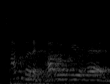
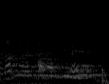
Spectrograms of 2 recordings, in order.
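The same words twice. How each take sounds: First: Said in the usual way. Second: "head" pitched much higher than the line before; fierce challenge. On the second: Shown as a demonstration. Preacher threatens his resentment in a high fierce voice. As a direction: fling the threat up high at your problem. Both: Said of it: "imagine talking to your problems like this".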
